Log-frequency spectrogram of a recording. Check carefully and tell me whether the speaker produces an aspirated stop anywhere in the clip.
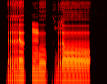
no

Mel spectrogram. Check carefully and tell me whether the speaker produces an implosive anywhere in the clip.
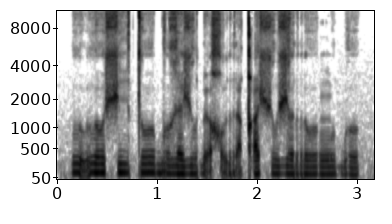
yes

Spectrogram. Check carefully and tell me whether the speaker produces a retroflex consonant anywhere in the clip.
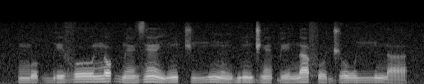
no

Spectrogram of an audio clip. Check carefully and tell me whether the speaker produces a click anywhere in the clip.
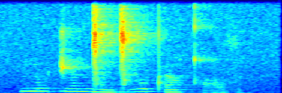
yes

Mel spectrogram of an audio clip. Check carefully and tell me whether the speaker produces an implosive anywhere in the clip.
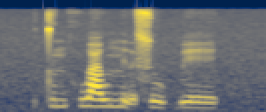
yes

